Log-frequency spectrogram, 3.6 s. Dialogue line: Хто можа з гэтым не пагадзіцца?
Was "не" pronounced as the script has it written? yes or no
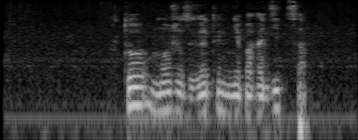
yes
